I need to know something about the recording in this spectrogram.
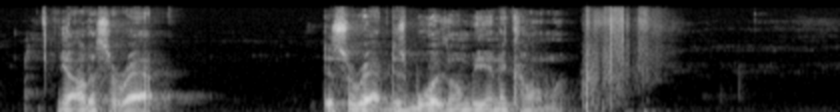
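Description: A man speaks in short phrases, close to the microphone.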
